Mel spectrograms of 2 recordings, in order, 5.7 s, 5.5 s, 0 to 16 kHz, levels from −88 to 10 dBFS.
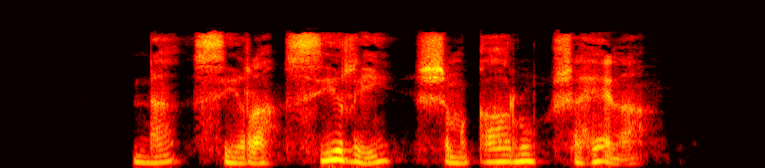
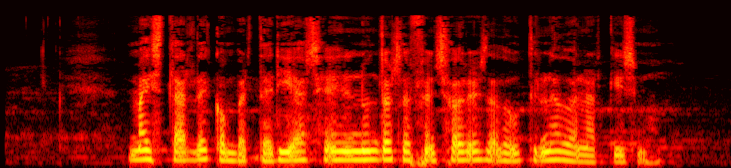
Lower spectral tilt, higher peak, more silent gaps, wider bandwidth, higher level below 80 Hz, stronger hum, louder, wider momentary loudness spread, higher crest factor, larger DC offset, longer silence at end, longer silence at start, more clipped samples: second, -2.5 dB/octave vs -6 dB/octave; about the same, -4 dBFS vs -2 dBFS; neither; second, 8.2 kHz vs 11.5 kHz; about the same, -58 dBFS vs -56 dBFS; neither; about the same, -19 LUFS vs -20 LUFS; about the same, 13 LU vs 11 LU; about the same, 20 dB vs 18 dB; neither; first, 0.9 s vs 0.55 s; about the same, 1 s vs 0.95 s; neither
